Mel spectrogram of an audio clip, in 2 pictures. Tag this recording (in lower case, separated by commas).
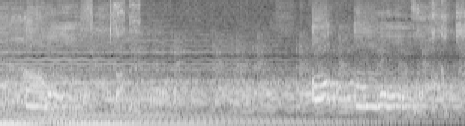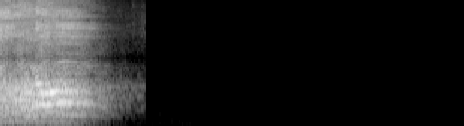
speech, music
